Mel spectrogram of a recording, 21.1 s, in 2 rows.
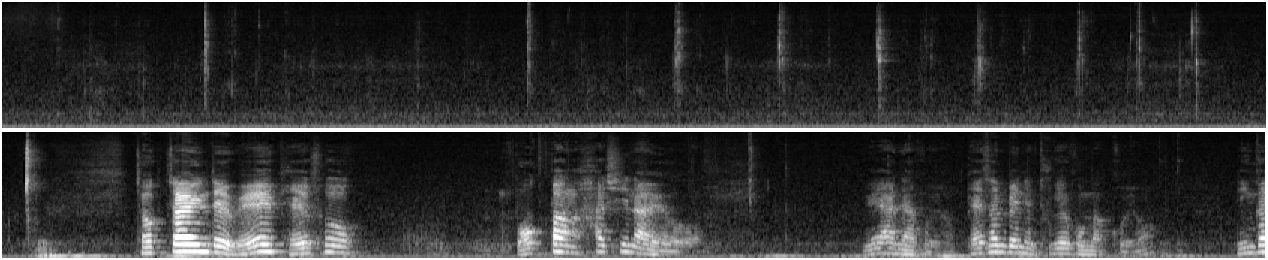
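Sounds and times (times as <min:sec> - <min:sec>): low steady hum: 0:00.0 - 0:21.0
person chewing food: 0:00.4 - 0:11.6.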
